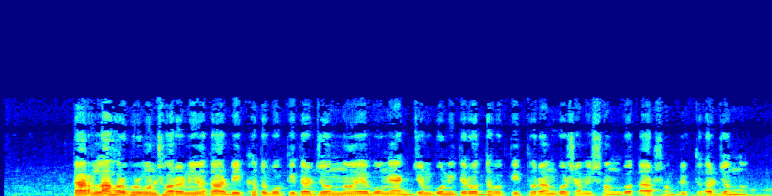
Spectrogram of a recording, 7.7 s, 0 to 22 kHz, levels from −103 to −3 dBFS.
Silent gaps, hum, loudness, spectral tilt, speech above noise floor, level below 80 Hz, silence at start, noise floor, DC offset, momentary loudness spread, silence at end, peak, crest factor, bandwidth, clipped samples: none; none; -25 LUFS; -6.5 dB/octave; 34 dB; -58 dBFS; 0.75 s; -59 dBFS; under 0.1%; 11 LU; 0 s; -4 dBFS; 20 dB; 11 kHz; under 0.1%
